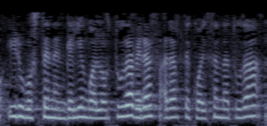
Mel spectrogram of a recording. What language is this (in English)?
Basque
